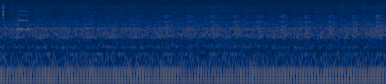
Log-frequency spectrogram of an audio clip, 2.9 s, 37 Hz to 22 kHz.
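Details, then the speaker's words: 2001 Chevrolet Duramax 6.6L diesel at warm idle: light, fairly quick tap riding over the low rumble, disappearing when injector number 6 is disabled and returning when enabled; confirmed faulty number 6 injector. "And again, this is to confirm the tapping coming from injector number 6."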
